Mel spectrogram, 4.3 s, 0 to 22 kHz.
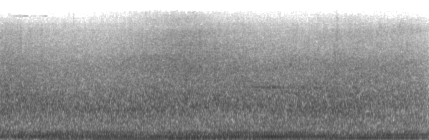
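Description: Road traffic beside grassy parkland berms that border 14th Street and 90th Avenue: a steady, continuous low rumble of passing cars with no distinct single pass-by standing out.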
